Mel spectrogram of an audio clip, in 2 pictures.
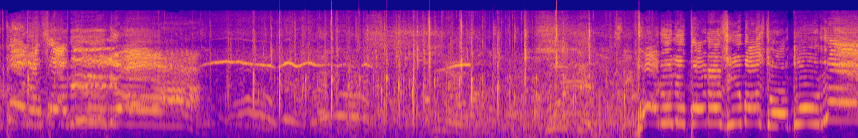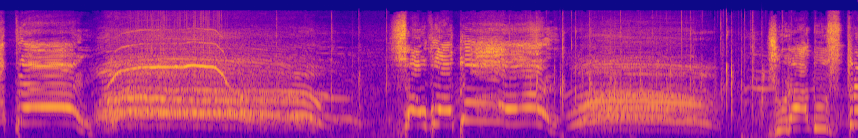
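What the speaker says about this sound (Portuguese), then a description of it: "Palmas pra essa batalha, família!" An audience at a rap battle event in Barueri claps and cheers loudly, with whoops and shouts rising in bursts around a host's voice booming over the crowd between pauses.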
